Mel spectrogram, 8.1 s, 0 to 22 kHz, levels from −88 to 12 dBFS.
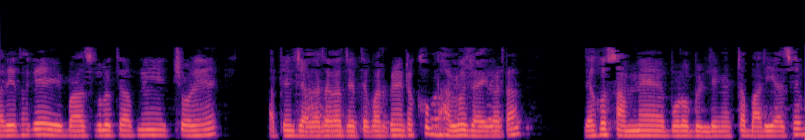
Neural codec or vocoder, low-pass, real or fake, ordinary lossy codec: none; 5.4 kHz; real; MP3, 24 kbps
